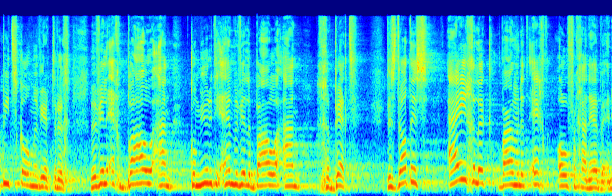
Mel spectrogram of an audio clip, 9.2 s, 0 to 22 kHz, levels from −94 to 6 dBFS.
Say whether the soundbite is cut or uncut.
uncut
